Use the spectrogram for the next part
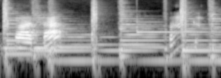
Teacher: ang pagpigil ng tunog sa dulo ng bawat salita na kung saan patinig ang huling titik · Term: impit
